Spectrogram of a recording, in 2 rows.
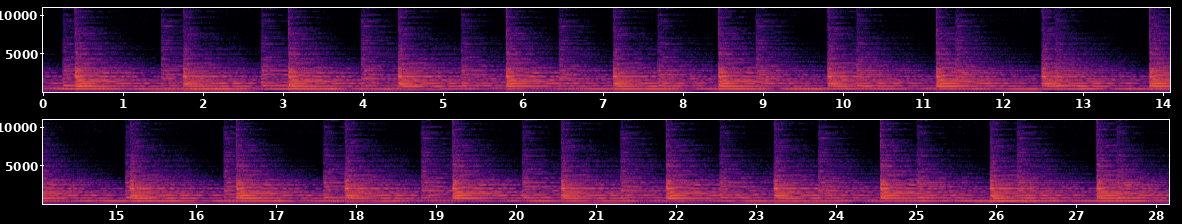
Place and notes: Mont-Saint-Guibert, Belgique - The bells
The two bells of the church, recorded inside the tower. These two bells are mediocre, the bellfounder made only these two ones.
Mont-Saint-Guibert, Belgium, 31 October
